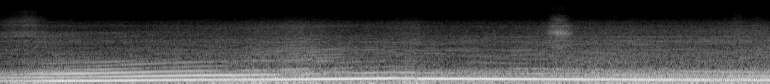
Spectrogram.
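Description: Kawasaki Z800e motorcycle engine pulling steadily under acceleration while ridden, a loud continuous drone whose pitch rises slowly then eases off, close and unbroken with no talk.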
